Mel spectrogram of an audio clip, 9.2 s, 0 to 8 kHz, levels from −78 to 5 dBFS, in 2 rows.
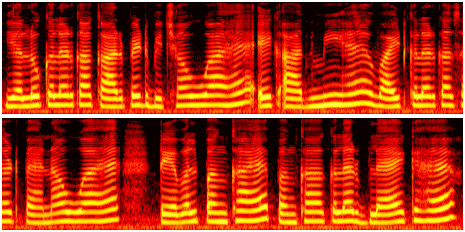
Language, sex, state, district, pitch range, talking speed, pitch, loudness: Hindi, female, Bihar, West Champaran, 225-255 Hz, 160 wpm, 245 Hz, -15 LUFS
